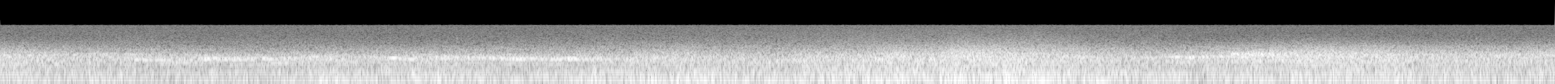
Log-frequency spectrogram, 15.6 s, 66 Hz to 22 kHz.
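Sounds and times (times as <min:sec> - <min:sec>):
wind at a mine: 0:00.0 - 0:15.5.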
